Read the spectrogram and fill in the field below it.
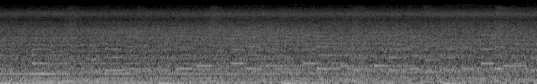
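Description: Tad Khu waterfall in Pakxong, Champasak, rushing as a dense, steady roar of falling water that fills the air evenly and loudly, with no voices over it.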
